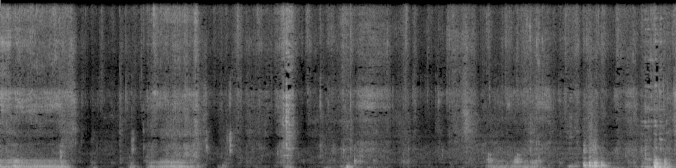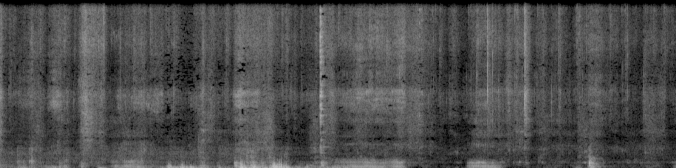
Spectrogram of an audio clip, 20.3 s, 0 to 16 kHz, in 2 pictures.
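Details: Young Alabai puppies in winter 2023 growling and grumbling in low, rough bursts, some louder snarling peaks and brief whimpers between quieter pauses, with an indoor room feel.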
